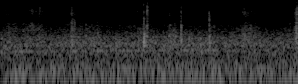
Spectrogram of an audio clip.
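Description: Faint scrubbing of a microfiber wheel brush worked back and forth inside a soapy wheel barrel and between the spokes, with a few light clicks.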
